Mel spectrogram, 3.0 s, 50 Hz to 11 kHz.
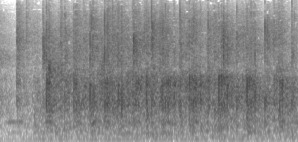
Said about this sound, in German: Dann machen wir mal. Einmal per Applaus, wer gegen ein Social Media Verbot für unter 16-Jährige ist.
